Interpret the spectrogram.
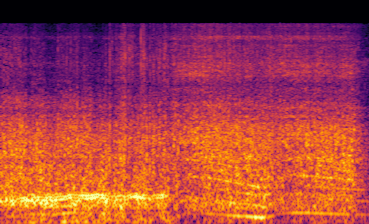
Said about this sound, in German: Geht der kaputt? Nee, das ist ein Hochleistungsmixer.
